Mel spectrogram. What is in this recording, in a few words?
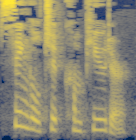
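"single chip computer", English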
